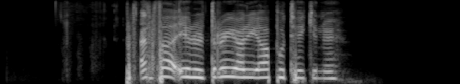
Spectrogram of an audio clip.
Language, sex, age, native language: Icelandic, female, 11, Icelandic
